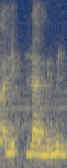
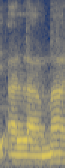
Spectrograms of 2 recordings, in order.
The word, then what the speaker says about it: alif lam mim: Pastikan dulu alif lam mim betul cara membacanya. Jadi kalau ragu Anda cara membaca, jangan langsung dihafal. Cari tahu dulu, tanya sama orang tua. Ini gimana cara membacanya ayah, ibu? Apakah alama bacanya atau bagaimana? Dan nanti Anda tak tahu, tiba-tiba nanti langsung dihafal aja. Kacau nanti kan. Bisa di alama dia, rupanya salah.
